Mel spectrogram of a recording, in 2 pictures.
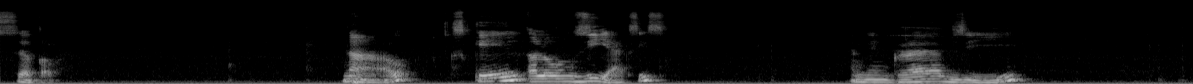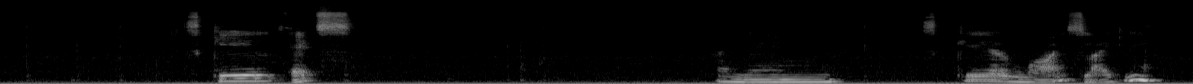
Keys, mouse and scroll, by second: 2.7-3.1 scroll down 1, 3.1-4.8 middle drag, 4.8 s, 9.1 g, 11.9-12.4 middle drag, 12.4-12.7 scroll down 1, 12.7-14.2 middle drag, 14.2 s, 17.4-20.4 middle drag, 21.7 s.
